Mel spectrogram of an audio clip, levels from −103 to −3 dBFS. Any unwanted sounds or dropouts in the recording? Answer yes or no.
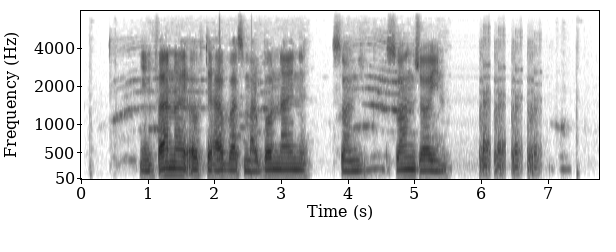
yes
